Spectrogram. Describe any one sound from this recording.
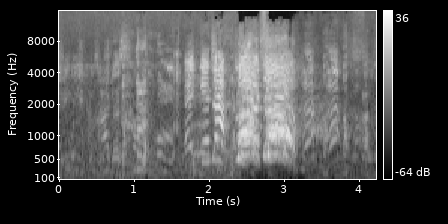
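A group of young boys shout a loud team cheer together outdoors.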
